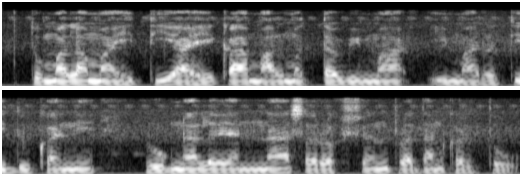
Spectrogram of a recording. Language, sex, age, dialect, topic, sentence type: Marathi, male, 18-24, Varhadi, banking, statement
